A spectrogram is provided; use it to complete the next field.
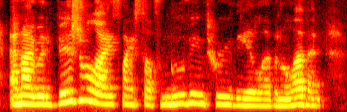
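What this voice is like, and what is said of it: Usual voice. Nothing is said of it.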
